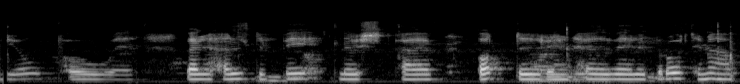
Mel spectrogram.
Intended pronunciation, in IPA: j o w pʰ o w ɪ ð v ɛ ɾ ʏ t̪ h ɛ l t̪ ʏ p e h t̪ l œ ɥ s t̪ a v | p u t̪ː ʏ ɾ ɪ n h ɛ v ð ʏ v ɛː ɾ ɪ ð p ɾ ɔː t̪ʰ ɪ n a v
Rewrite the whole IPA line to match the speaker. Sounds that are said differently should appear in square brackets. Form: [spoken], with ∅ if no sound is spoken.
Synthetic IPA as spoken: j o w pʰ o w ɪ ð v ɛ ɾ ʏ [∅] h ɛ l t̪ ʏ p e h t̪ l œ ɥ s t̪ a v | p [ɔ] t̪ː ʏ ɾ ɪ n h ɛ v ð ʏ v ɛː ɾ ɪ ð p ɾ ɔː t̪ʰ ɪ n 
